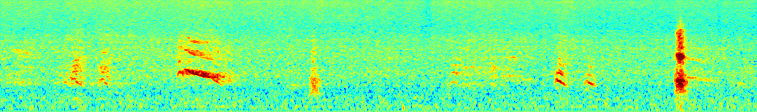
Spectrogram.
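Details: Great blue heron calling from the nest in a series of rough, scratchy squawks, one slurring downward, irregularly spaced, ending with a sudden loud harsh scream; quiet hiss underneath.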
